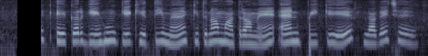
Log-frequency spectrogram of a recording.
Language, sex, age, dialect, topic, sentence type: Maithili, female, 18-24, Angika, agriculture, question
